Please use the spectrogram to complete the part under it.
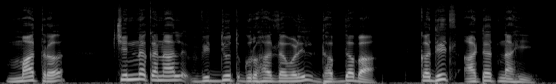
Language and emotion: Marathi, neutral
